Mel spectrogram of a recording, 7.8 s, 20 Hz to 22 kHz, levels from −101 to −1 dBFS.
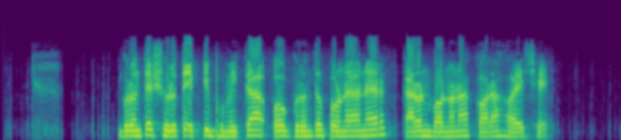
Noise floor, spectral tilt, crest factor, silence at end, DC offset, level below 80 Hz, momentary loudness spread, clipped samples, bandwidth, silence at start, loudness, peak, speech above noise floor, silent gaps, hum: -70 dBFS; -7 dB/octave; 16 dB; 0.95 s; under 0.1%; -50 dBFS; 7 LU; under 0.1%; 7.8 kHz; 1.5 s; -14 LUFS; 0 dBFS; 56 dB; none; none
